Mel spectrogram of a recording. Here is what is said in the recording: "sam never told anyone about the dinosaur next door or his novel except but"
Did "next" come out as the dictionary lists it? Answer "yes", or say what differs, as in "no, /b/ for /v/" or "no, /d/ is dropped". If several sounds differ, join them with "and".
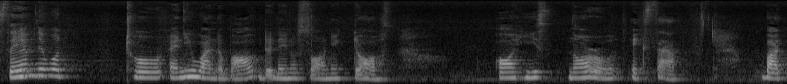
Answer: no, /s/ is dropped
